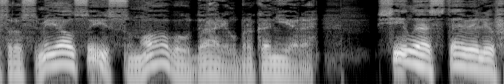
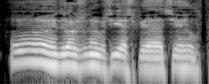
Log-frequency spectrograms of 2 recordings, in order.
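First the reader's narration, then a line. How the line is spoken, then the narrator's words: Grumbling. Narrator (Russian): проворчал Фредди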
